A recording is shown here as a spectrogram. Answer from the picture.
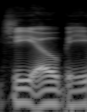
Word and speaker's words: Gob: It's like G-O-B, and so everyone calls him Gob.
